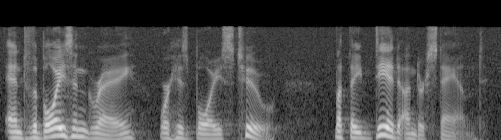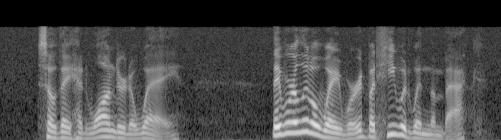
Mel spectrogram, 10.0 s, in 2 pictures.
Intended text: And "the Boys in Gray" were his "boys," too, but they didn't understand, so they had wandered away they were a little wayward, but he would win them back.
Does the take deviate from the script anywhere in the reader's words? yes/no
yes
